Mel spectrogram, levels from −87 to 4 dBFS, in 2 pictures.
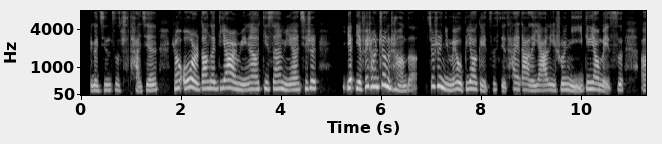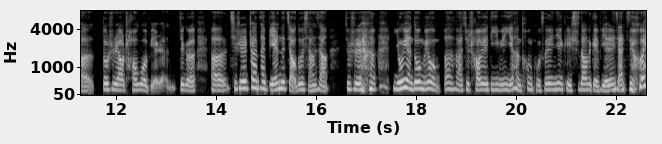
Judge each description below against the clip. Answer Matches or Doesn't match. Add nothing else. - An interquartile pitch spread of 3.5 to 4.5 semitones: Matches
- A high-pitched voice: Matches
